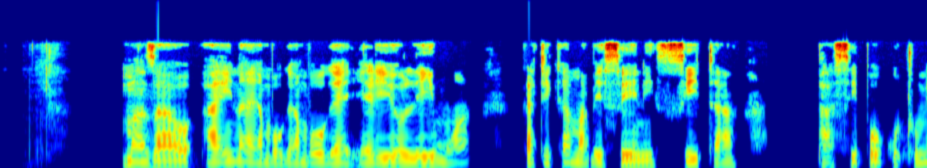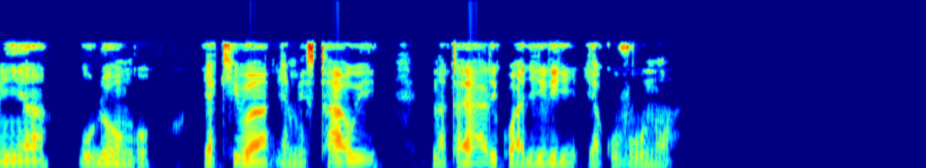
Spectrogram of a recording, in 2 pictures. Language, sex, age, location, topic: Swahili, male, 25-35, Dar es Salaam, agriculture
